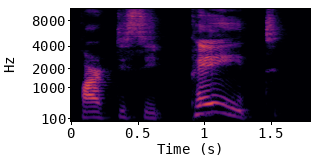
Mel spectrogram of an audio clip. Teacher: Huruf A yang terakhir itu dibaca EI, E sama I. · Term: diphthong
